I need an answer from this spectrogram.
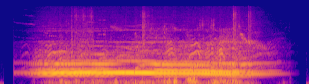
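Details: Wolf howling: a single long, steady, even-pitched howl lasting about four seconds, with several voices overlapping in a chorus and faint higher wavering tones above.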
